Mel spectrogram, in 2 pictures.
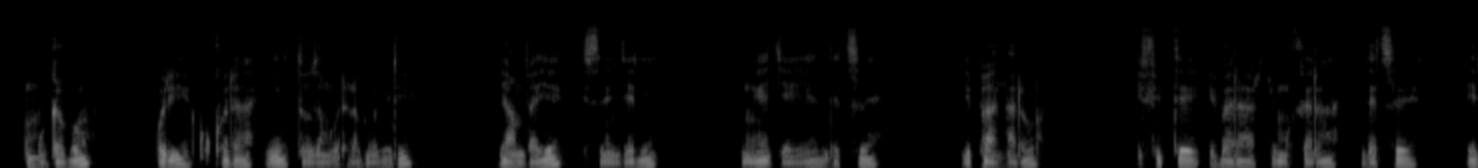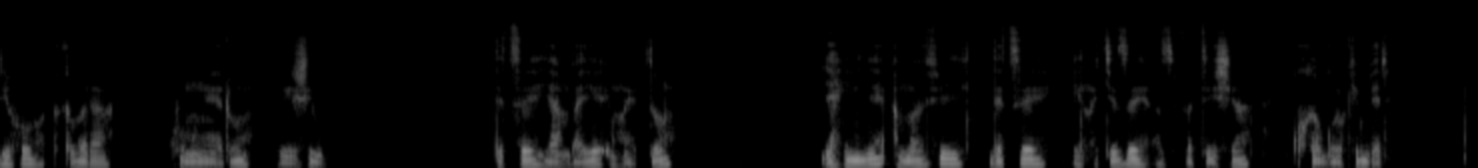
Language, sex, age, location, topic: Kinyarwanda, male, 18-24, Huye, health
